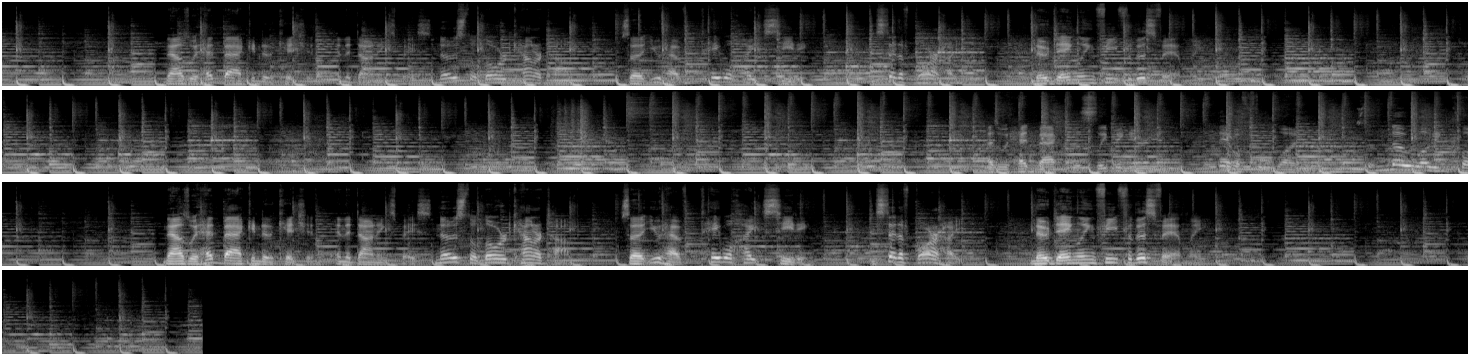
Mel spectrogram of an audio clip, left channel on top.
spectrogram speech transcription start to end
Now as we head back into the kitchen and the dining space, notice the lowered countertop so that you have table height seating instead of bar height. No dangling feet for this family. As we head back to the sleeping area, they have a full laundry room, so no lugging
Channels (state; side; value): drops out; right; at 16.7 s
